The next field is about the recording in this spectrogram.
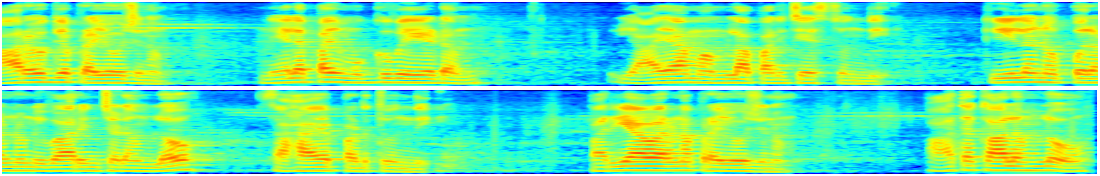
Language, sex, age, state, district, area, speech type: Telugu, male, 18-30, Telangana, Wanaparthy, urban, spontaneous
